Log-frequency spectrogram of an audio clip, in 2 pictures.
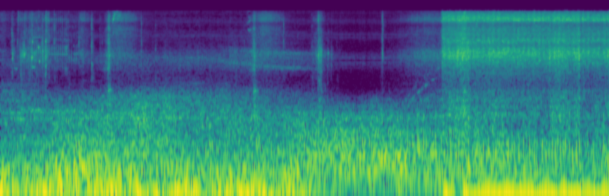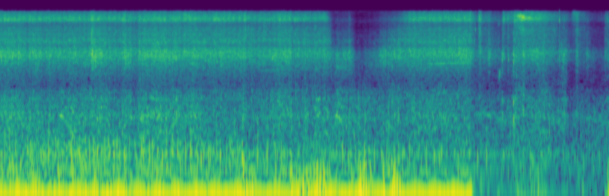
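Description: A vehicle engine rumbles low and steady.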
